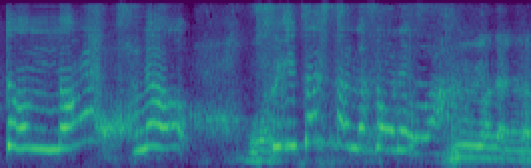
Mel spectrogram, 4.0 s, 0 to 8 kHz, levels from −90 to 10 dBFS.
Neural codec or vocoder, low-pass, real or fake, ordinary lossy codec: codec, 16 kHz, 1.1 kbps, Voila-Tokenizer; 7.2 kHz; fake; none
